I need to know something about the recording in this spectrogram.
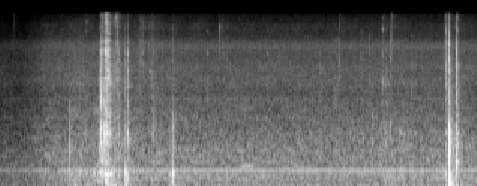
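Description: A few light clicks and taps of a circuit board and soldering tools being handled on a workbench, the sharpest about a second and a half in, over a faint steady hum.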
